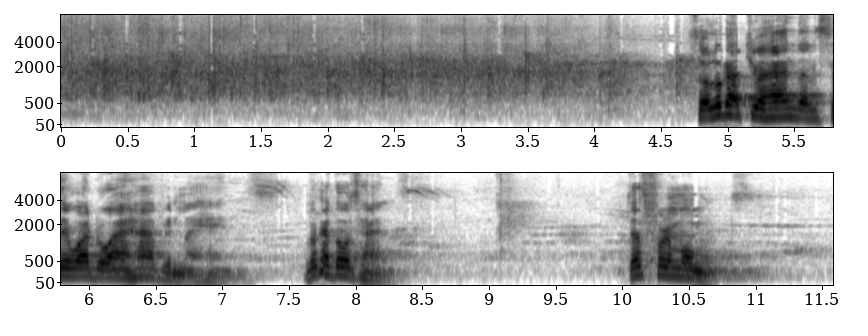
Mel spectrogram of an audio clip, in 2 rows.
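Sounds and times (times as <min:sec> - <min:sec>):
audience clapping: 0:00.0 - 0:05.3
speech: 0:04.8 - 0:08.4, 0:10.0 - 0:10.9.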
